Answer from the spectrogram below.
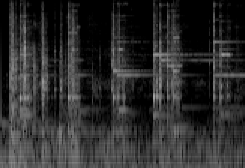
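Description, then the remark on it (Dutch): A roly-poly tumbler toy, a small doll that rocks back and forth when struck and always rights itself, rocks with its bright chime ringing out in repeated clinking bursts with lingering metallic tones, clear with no talking. “Ik kwam al schrijvend op een tuimelaar ik heb er hier één. Eh, hij klinkt ongeveer zo.”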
